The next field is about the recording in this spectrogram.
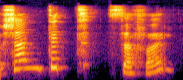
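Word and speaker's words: شنطة سفر: and has a father the moment i come and i pronounce the te marbuta here the fat ha becomes the kasra al fat habit and this applies a hundred percent of the times in the lebanese dialect when you're pronouncing if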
